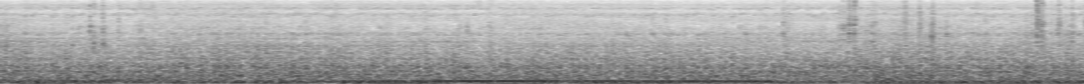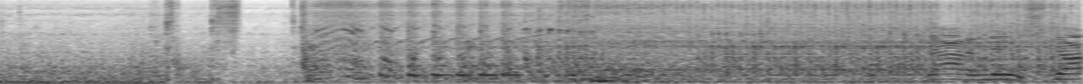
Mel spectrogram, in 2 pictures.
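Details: Semi truck with a new starter fitted: steady diesel rumble, then a brief dip and catch as the starter fights before the engine picks up and runs rougher. Hard starting.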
